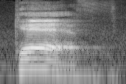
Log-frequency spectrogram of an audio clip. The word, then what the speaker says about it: كاف: So the previous one is heavy, but this one is light. Ka. You see my mouse? I'm showing you a little smile. Mean this letter is light. Ka. But the other one, the previous one is qa. There's no smile. Qa.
